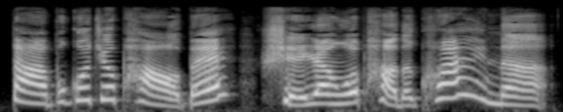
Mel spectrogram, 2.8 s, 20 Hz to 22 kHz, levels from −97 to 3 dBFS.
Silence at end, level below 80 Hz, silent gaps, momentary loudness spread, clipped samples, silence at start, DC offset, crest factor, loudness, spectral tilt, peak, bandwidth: 0.1 s; -68 dBFS; none; 4 LU; under 0.1%; 0.05 s; under 0.1%; 18 dB; -16 LUFS; 0.5 dB/octave; 0 dBFS; 16.5 kHz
